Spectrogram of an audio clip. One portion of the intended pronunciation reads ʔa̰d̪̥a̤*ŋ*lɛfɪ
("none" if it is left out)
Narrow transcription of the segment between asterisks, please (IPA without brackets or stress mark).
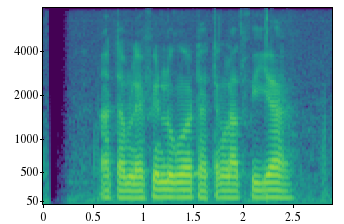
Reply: m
